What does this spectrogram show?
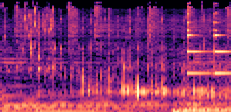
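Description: A champagne cork pops with a short burst, followed by bubbly liquid pouring and fizzing into a glass, fairly loud, with no one speaking.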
